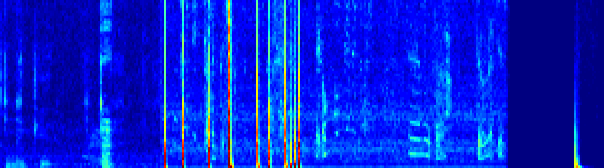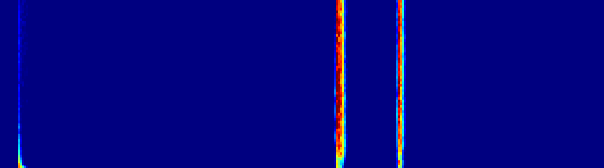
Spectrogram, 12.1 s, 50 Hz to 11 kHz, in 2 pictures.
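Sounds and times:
kick drum hits: 5.8s - 6.3s.

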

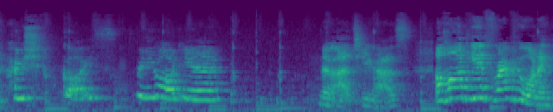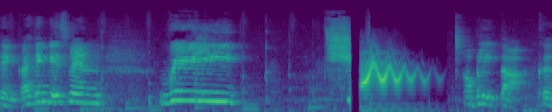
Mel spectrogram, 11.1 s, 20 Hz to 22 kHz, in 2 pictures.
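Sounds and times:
cartoon spring boing: 9.1s - 10.0s.

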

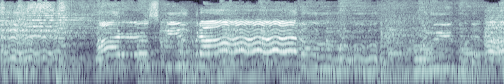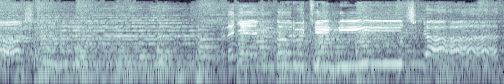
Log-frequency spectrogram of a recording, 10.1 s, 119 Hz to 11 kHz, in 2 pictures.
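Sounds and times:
big band orchestra: 0.0s - 10.0s
man singing: 0.0s - 10.0s.

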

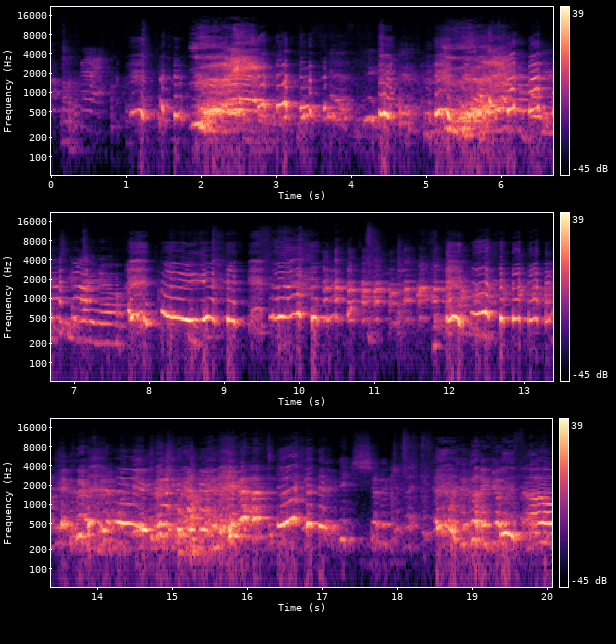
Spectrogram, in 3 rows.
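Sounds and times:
people laughing and chuckling: 0.9s - 17.4s, 18.4s - 20.0s.

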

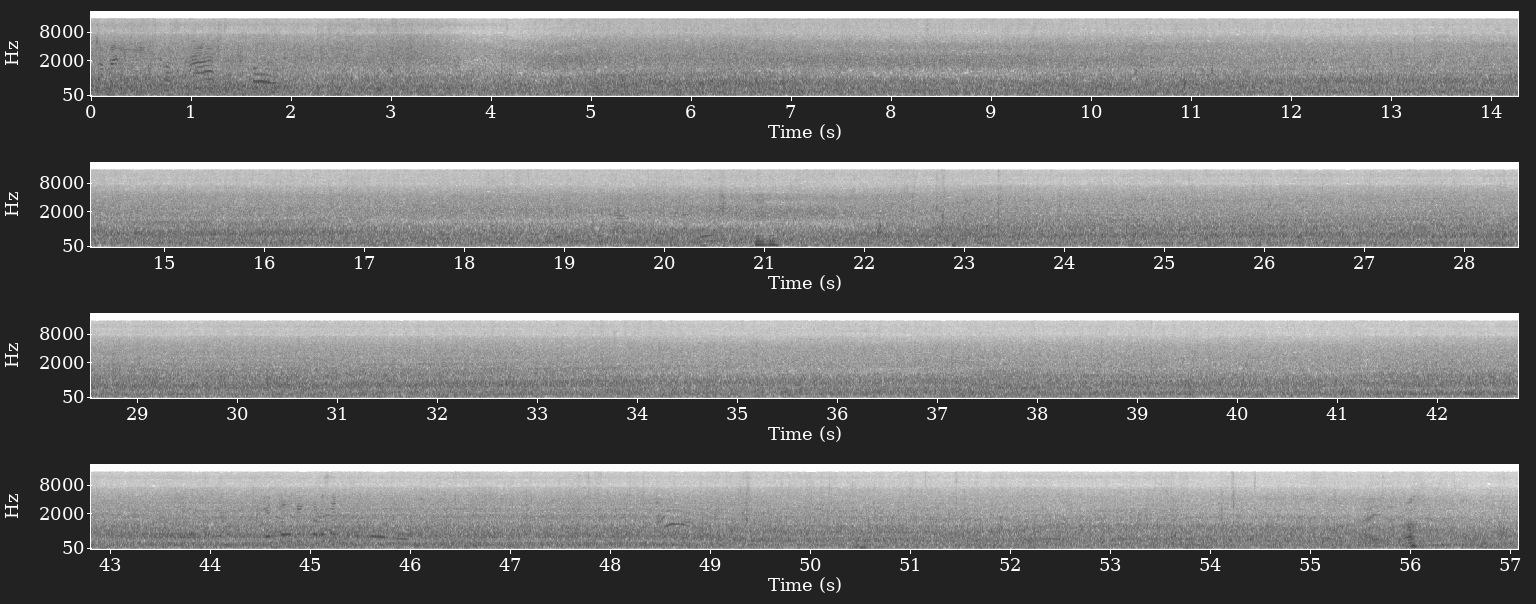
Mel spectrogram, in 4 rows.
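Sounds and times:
creek rushing over rocks: 0.0s - 57.0s.

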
